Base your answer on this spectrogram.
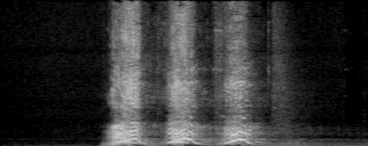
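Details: Ten-month-old German Shepherd in training in Virginia barking three times in quick succession, sharp loud barks about a third of a second apart, then quiet.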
